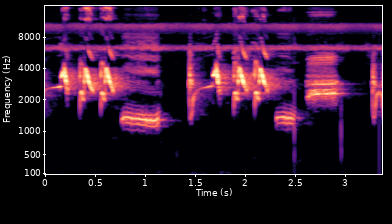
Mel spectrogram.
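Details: Rising whistled chirps and a long low flat note from an Asian pied starling, a lure song to restart singing in quiet birds, repeated twice with buzzy notes and a faint steady high tone behind.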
